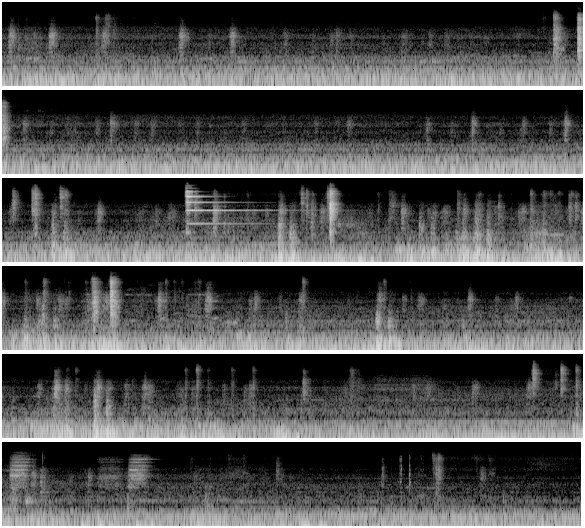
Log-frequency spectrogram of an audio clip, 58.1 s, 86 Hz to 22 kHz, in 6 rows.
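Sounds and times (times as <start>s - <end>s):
train rumbling on tracks: 0.0s - 58.0s.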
